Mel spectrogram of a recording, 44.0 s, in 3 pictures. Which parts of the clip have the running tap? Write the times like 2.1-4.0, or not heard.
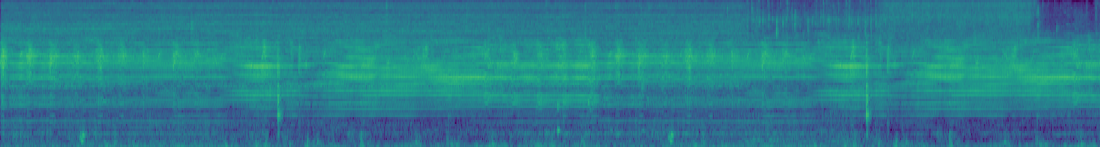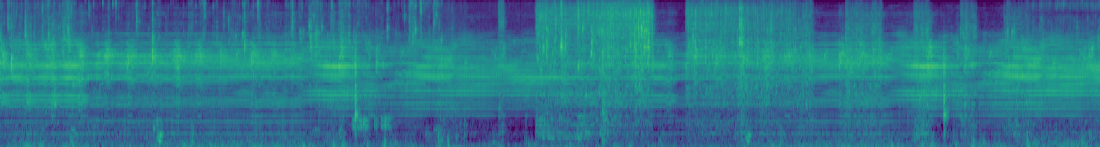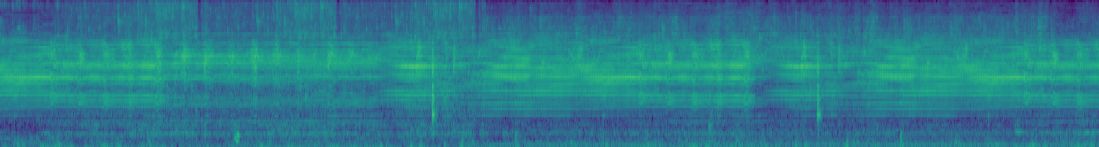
0.0-43.9.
